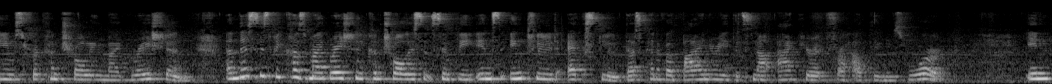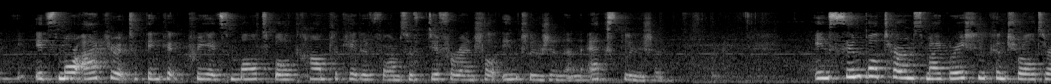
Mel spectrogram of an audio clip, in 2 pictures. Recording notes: Keynote at Queering Ireland 2015.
